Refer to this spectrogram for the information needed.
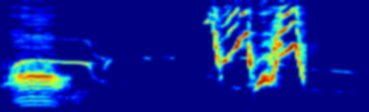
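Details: Hill myna heard in a recording meant to make reluctant mynas answer: a nasal, harsh drawn-out call, a thin note, then a loud rapid series of zigzagging screechy squawks.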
